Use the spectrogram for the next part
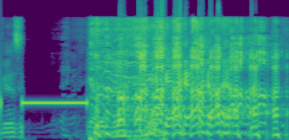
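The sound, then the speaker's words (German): A single steady, high-pitched censor bleep, about two-thirds of a second long, cuts over a spoken name, then animated talking and chuckling from several people in German follows. “Wir müssen so viel piepen hier.”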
